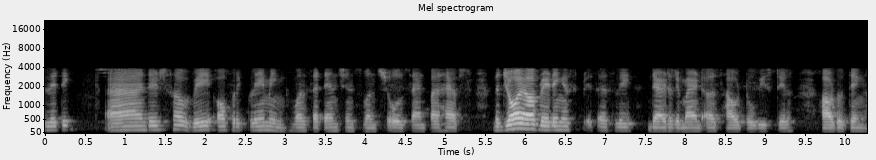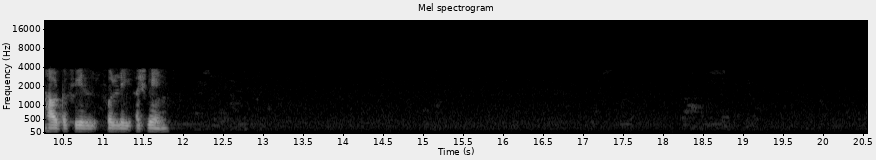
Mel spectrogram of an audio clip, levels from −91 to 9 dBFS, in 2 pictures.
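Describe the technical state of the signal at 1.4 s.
At 1.4 s the signal is intact, with only the narrow telephone band of the G.711 telephone coding audible, running from about 150 Hz up to 3.6 kHz.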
